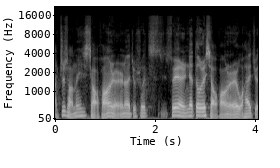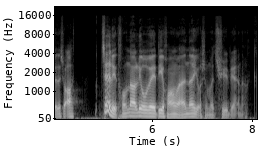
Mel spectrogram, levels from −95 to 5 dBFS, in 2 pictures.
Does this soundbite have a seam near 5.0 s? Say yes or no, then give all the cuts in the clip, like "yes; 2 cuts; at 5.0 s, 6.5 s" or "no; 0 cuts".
yes; 1 cut; at 5.0 s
